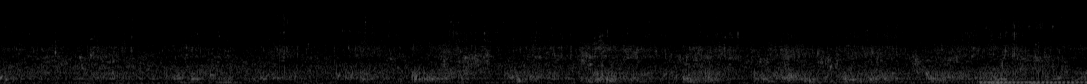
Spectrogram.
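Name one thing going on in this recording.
Water flows and ripples nearby.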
